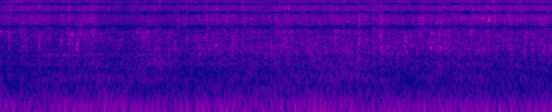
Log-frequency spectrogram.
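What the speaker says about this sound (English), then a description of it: "So now, Mr. Hands, we're going over to the water, and we're going to turn on the water." Tap water running steadily onto a pinball DMD controller circuit board being washed, a constant close hiss of flowing, splashing water with no talking.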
